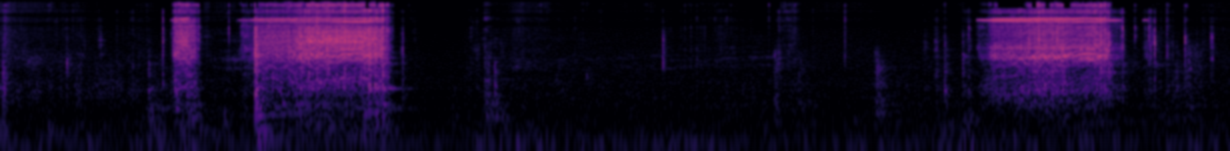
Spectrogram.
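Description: A stair railing bracket being screwed in, with two loud ratcheting, whirring bursts of a driver several seconds apart and quiet clicks and handling noise between them; no talking.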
